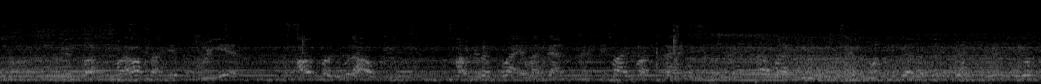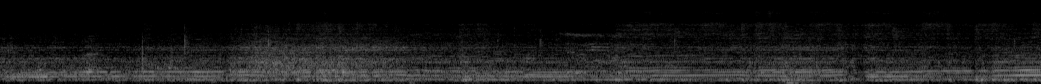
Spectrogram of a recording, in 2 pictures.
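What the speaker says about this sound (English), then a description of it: "we're testing a car that my friend wants me to test" A car drives in the video game Need for Speed Payback, with a steady, loud engine roar and road noise running for the whole stretch without a break.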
